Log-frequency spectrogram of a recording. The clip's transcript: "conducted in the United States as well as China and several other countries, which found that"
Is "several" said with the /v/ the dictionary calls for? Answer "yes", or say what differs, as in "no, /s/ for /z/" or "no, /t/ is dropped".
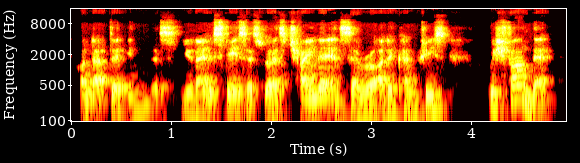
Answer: yes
